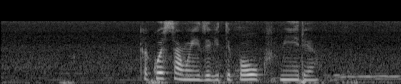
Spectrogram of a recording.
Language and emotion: Russian, neutral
